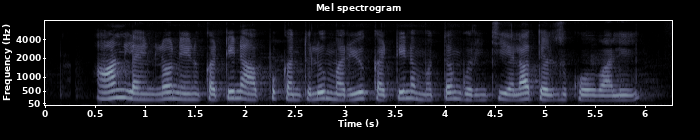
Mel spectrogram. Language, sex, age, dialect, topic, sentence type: Telugu, female, 31-35, Southern, banking, question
